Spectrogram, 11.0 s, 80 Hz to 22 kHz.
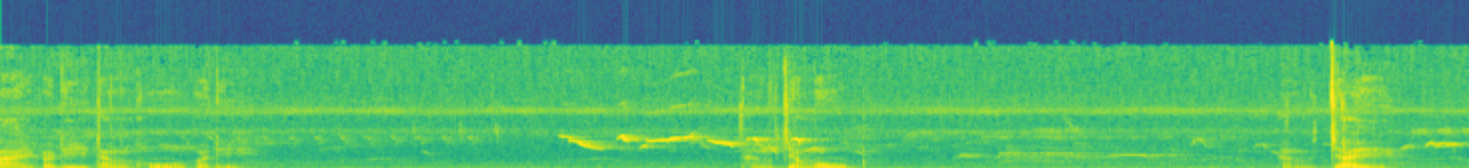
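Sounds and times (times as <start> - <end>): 
faint bird calls: 0.0 - 11.0
wind blowing through leaves: 0.0 - 11.0
speech: 0.1 - 2.0, 5.6 - 6.5, 9.6 - 10.5
chicken calls: 7.1 - 9.3.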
